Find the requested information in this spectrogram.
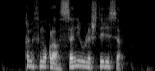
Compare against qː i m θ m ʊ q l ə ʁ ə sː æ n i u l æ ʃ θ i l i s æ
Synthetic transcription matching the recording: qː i m θ m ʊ q l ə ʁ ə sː æ n i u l æ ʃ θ i l i s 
